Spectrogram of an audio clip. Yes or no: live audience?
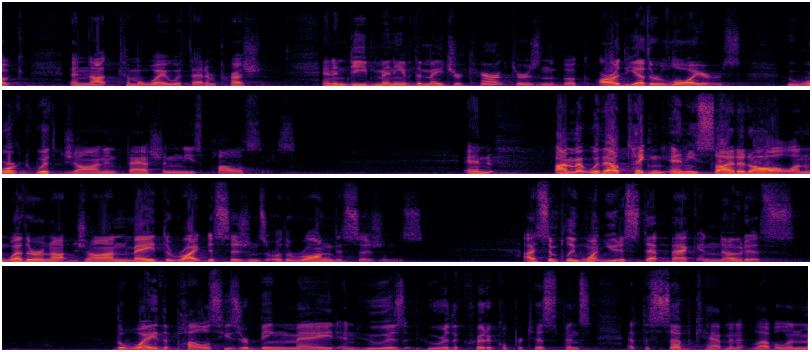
yes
